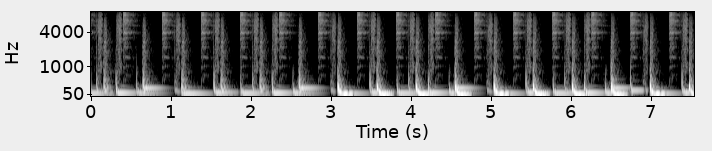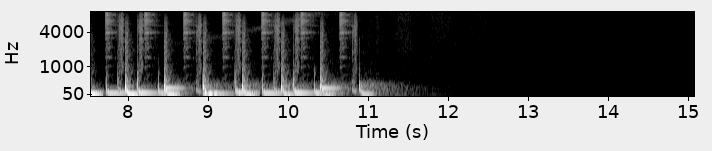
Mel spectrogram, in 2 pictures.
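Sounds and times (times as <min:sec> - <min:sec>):
house music kick drums: 0:00.0 - 0:11.7.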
